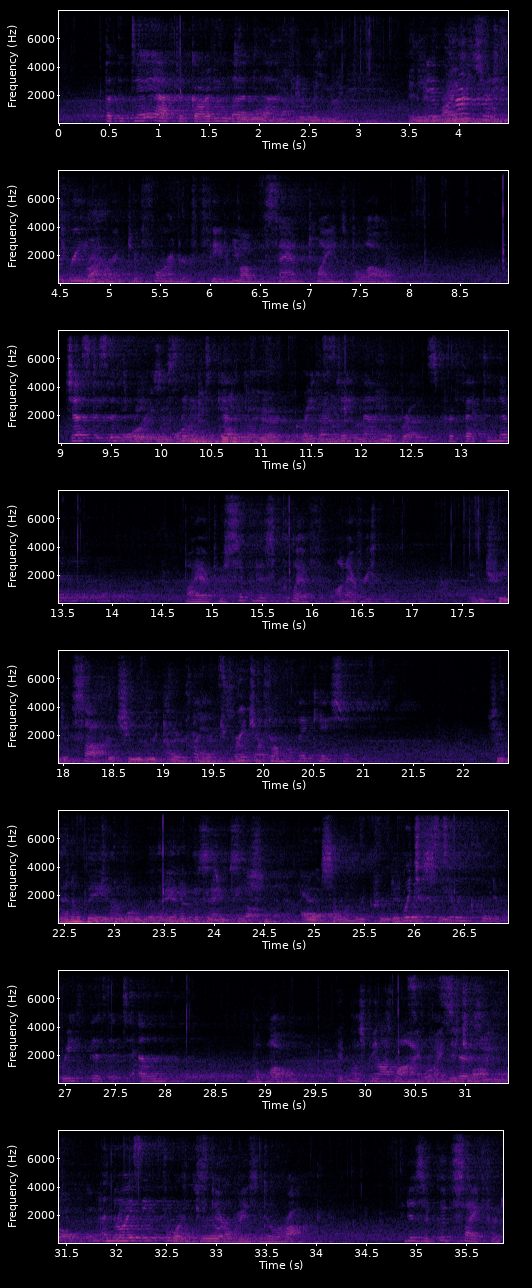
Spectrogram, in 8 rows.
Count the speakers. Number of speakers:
5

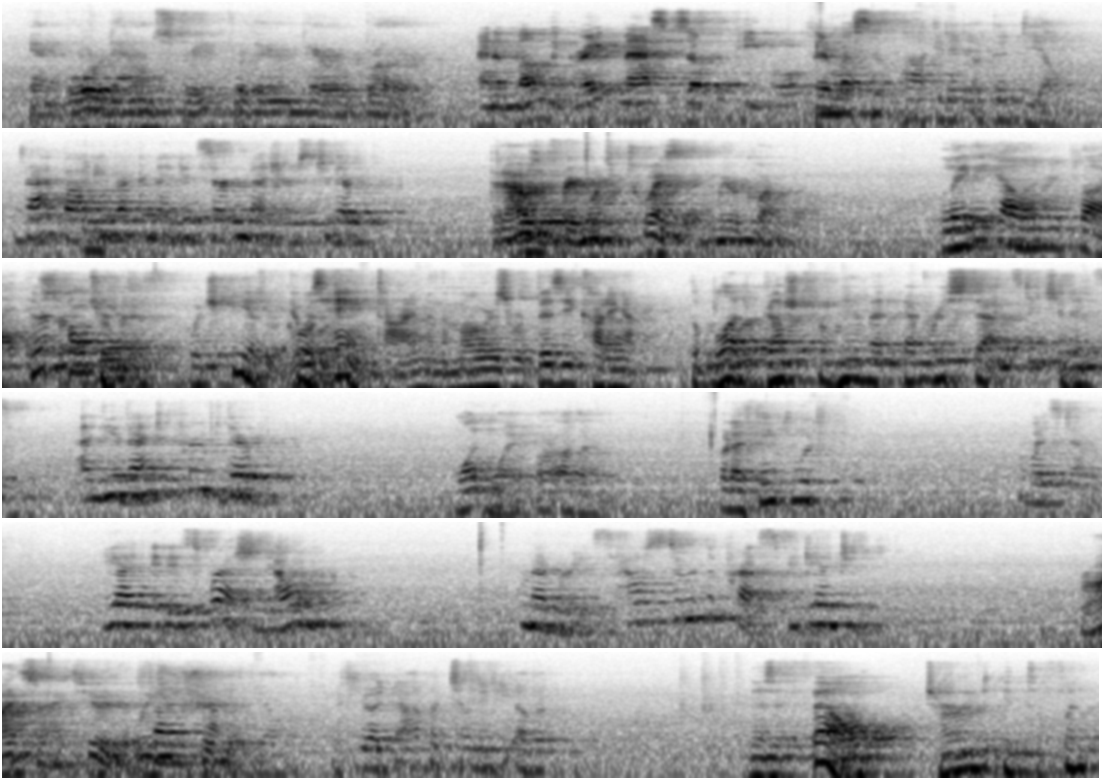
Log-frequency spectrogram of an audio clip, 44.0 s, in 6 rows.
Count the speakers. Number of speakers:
8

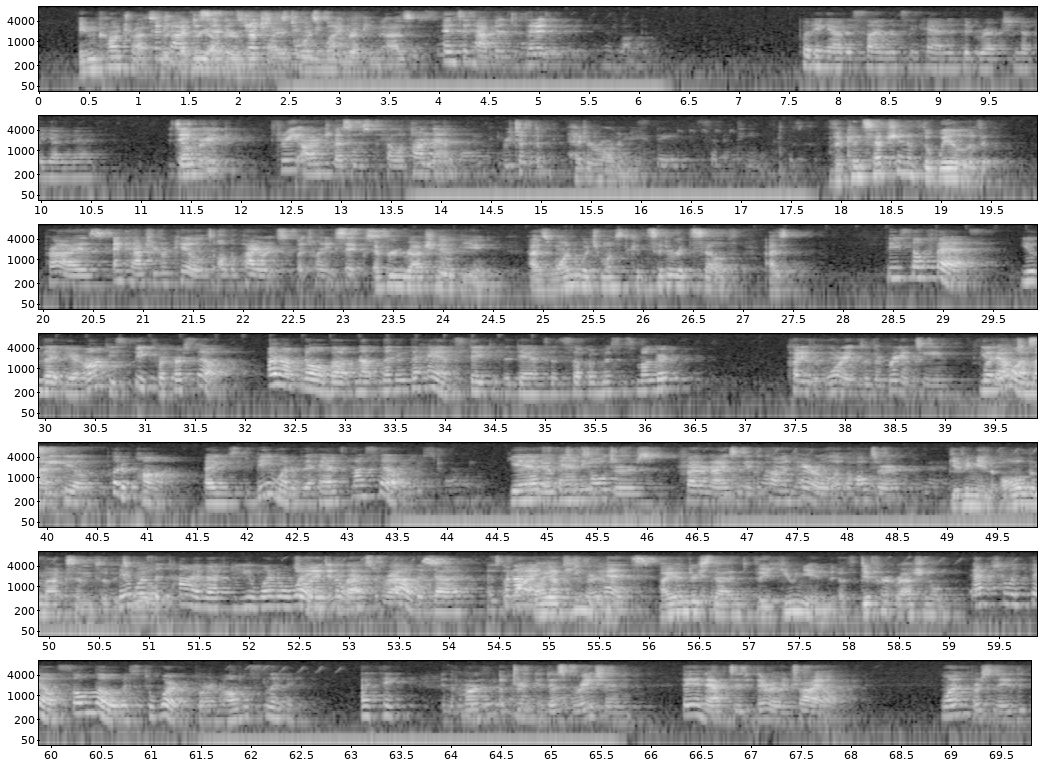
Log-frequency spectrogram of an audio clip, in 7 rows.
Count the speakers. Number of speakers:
4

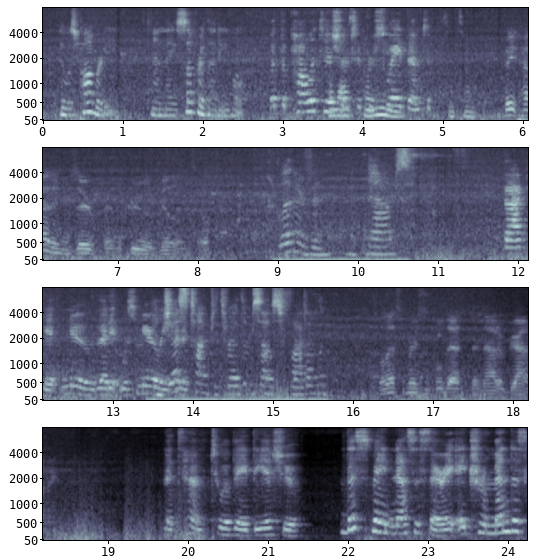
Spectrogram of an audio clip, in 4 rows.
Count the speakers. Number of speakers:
5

